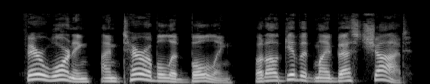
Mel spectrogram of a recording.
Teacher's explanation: Notice the slight pause after warning.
